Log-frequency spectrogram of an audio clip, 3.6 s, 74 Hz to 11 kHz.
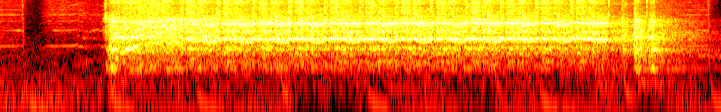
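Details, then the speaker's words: MB RX-150 scooter with high compression: the starter cranks about 2.5 seconds with a steady whirr and even compression pulses but never fires, though it started last time; the spark plug was then found wet with fuel; no-start. "grado esposo está bien fuerte y la vez paso se estaba arrancando y ahorita no"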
